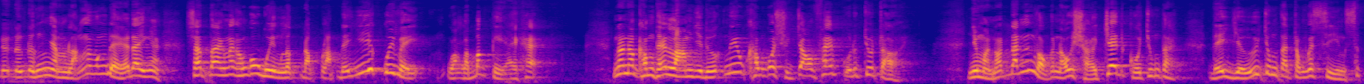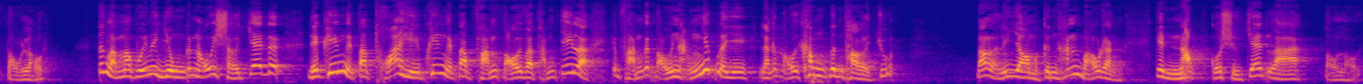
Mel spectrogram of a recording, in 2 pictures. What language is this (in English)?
Vietnamese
